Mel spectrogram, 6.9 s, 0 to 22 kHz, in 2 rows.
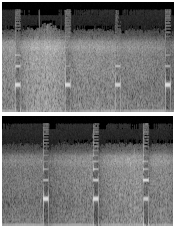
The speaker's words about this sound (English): First, let's take a listen to the PL600 from Texan. The frequency is 15 megahertz. Yes, you know 15 megahertz, the time ticking station. Well, this is how it sounds from the PL600.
